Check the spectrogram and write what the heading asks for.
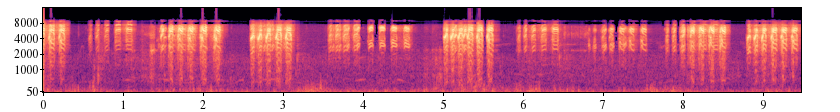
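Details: In a pollard willow, a group of hungry young great tits on the point of fledging beg insistently: loud, rasping, high-pitched note series, repeated in bursts roughly every second, nearly continuous.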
